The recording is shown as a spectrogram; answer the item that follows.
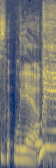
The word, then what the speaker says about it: Llyan: When you're reading the book, so the Welsh names are not necessarily pronounced the way that you think you are if you're an American like me. – Yeah. – So Leanne is spelled L-L-Y-A-N, so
